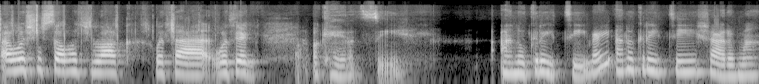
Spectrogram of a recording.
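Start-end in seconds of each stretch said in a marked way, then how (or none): 6.1-7.6 fake put-on Italian accent. Reading out a name from a question: fake Italian accent. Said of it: "I'm saying it like I'm Italian".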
